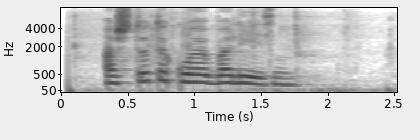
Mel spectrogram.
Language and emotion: Russian, neutral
